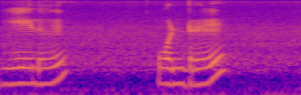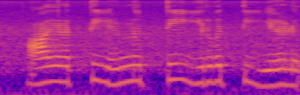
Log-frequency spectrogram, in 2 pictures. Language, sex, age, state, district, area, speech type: Tamil, female, 30-45, Tamil Nadu, Pudukkottai, rural, spontaneous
